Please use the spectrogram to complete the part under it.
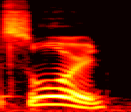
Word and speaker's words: sword: It's not pronounced with the W. but only that song pronounces it with a W. And guess where I learned how to pronounce the word sword? – Aladdin.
